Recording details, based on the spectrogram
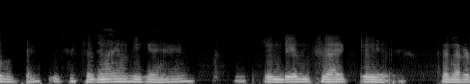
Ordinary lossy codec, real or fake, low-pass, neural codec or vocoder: none; fake; 5.4 kHz; codec, 16 kHz, 1 kbps, FreqCodec, smaller model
